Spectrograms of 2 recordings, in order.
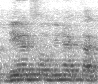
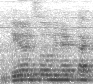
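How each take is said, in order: Both takes have the same delivery.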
